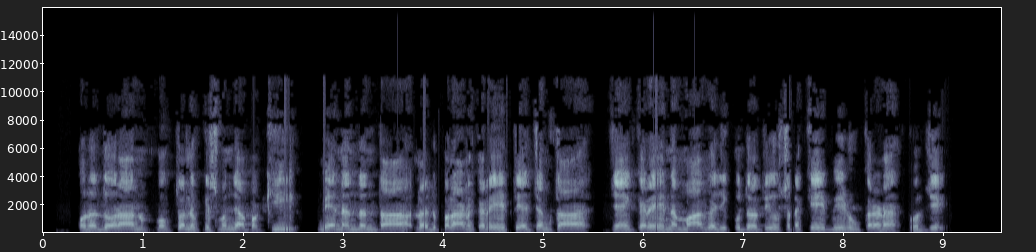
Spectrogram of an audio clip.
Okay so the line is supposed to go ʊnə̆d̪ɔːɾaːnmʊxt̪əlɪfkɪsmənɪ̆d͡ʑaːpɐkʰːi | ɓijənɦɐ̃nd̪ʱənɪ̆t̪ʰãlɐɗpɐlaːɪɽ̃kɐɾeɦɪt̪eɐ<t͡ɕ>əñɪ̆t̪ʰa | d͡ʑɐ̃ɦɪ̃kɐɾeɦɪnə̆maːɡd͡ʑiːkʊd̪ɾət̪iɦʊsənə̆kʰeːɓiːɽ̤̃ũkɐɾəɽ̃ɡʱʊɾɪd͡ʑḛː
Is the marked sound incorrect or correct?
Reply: correct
